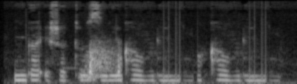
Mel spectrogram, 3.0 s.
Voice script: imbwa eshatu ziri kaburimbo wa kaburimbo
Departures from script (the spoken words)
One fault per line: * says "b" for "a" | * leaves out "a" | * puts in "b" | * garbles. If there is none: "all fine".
all fine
